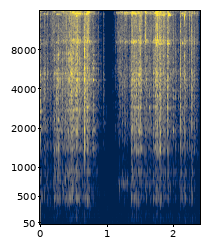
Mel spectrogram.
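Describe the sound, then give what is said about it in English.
Coins clatter and jingle in bright metallic bursts, a short pause in the middle before another spill of clinking coins. Loud, with no voices. “Eventually, these objects became more formalized and they turned into coins.”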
